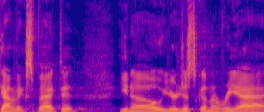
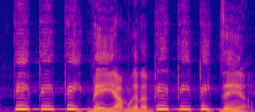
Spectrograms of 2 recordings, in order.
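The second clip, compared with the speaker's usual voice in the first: mock censor beeps; 6 semitones higher than usual. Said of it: "going by going beep, beep, beep".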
